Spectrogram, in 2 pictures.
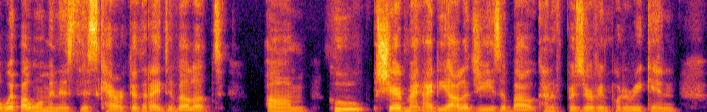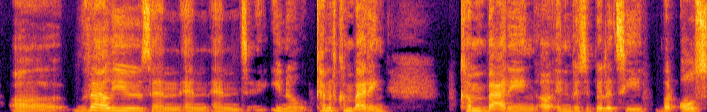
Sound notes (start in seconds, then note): none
